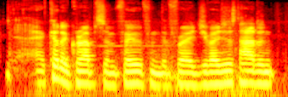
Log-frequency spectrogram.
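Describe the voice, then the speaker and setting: This man's delivery is flat, fairly quick, and a bit bright at a medium pitch. He's worn out and yawning while streaming a survival game live, wandering through loose commentary and often correcting himself between ums.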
